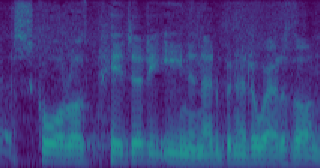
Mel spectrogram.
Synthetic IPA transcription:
əskɔːɾoːð̥pʰeːdəɾiʔiːnənɛrbɪnəɾəwɛrðɔn

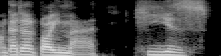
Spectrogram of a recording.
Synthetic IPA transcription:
ɔnɡadarbɔjma̰ | hiːəz

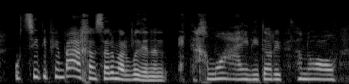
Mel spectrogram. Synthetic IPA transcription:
utʰiːdipʰɨːnbaːχansaɾəmarvʊːðənənɛdrɛχəmlˠajnidɔɾipʰɛθanɔːlˠ

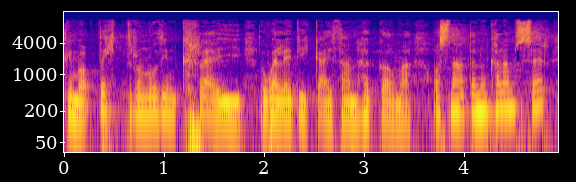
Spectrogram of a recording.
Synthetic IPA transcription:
ɪmbɔvɛdrʊnuːðɪmkʰreɨəwɛlˠɛdɪɡaɨθanɦəɡɔlˠma | ɔsnadanuːnkʰajlˠamsɛr

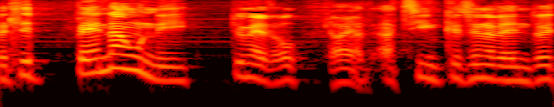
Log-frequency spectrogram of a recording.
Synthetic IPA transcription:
vɛɬɨb̥ɛnawnid̥wjmɛðʊlˠaatʰiːnkʰətʰənavɛndwɨ

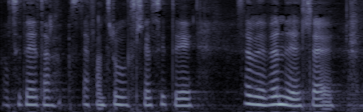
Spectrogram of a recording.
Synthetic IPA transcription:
vɛlˠtʰiːdeɨdarstɛfandruːsljadsɪdi | tʰəvɨvənɨɬɛ

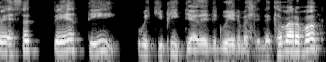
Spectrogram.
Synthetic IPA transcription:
eːθəb̥eːθd̥i | wɪkʰipʰidjaðedəɡwɪrvɛɬinəkʰəvarvɔd̥

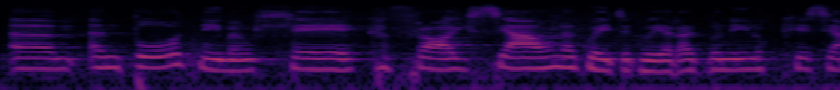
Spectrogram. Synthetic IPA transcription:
əːmənboːdnimɛwnɬeːkʰəfrɔɨsjawnəɡwejdəɡwiːɾadvʊnilʊkʰɪsja

